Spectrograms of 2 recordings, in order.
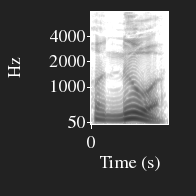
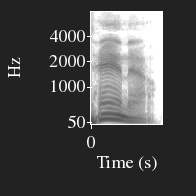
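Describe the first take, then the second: First: Hanua, quoted as huh-NOO-uh; rejected pronunciation. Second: Hanau, corrected to HAN-ow; corrected pronunciation. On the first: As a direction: stress the middle of "Hanua", ending in "-nua". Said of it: "it's Hanau". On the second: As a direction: give "Hanau" two syllables, ending in "-now". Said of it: "it's not Hanua". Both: Retold or imitated.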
